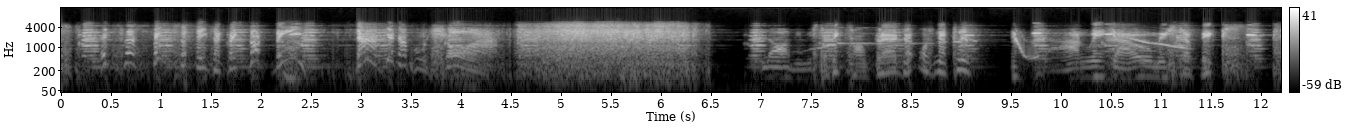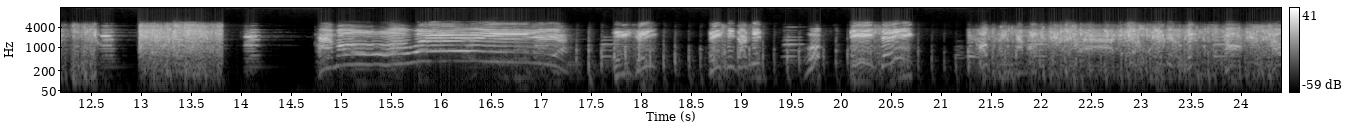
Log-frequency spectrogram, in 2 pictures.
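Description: Animated cartoon soundtrack: music with comic sound effects and wordless vocal noises, broken by short pauses, with stretches of rushing noise and a wavering, sliding cry about sixteen seconds in.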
